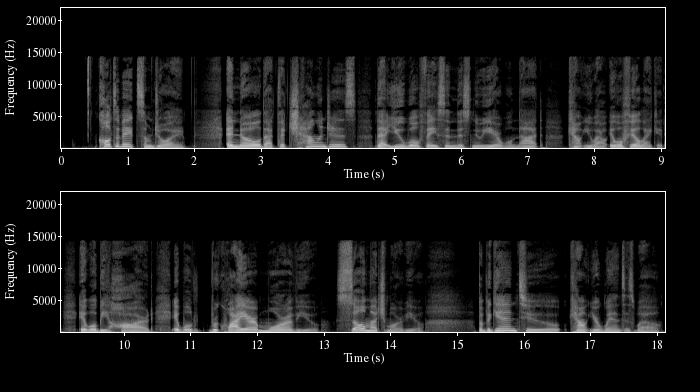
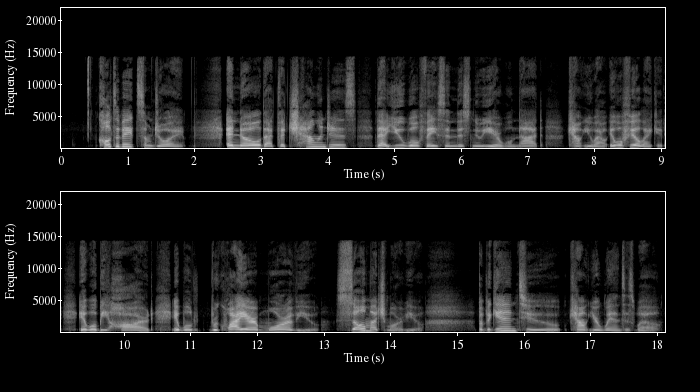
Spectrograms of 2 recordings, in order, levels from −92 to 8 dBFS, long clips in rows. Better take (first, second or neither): first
